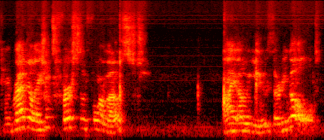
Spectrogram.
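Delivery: a hint of a pleased old host; old man voice. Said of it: "he says".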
